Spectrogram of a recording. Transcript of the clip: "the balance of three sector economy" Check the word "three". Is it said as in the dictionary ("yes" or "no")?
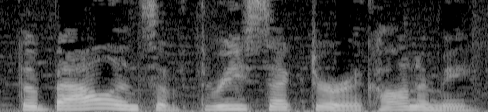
yes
